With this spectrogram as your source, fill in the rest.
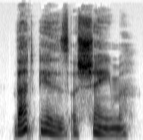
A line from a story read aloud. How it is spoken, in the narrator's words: Draco drawled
